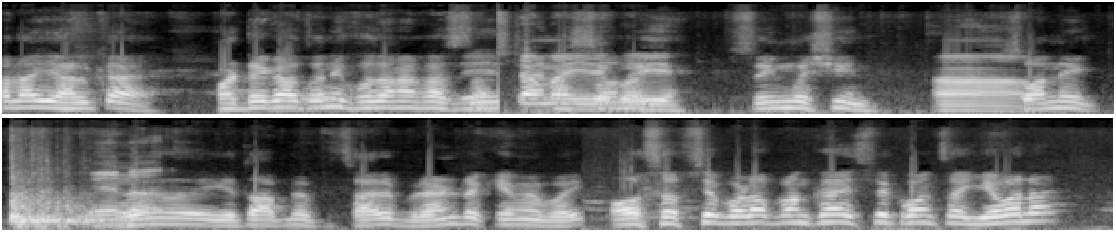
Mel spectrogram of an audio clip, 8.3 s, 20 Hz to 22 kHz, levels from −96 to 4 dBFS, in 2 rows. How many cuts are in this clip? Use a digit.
2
